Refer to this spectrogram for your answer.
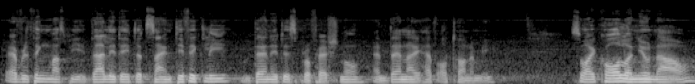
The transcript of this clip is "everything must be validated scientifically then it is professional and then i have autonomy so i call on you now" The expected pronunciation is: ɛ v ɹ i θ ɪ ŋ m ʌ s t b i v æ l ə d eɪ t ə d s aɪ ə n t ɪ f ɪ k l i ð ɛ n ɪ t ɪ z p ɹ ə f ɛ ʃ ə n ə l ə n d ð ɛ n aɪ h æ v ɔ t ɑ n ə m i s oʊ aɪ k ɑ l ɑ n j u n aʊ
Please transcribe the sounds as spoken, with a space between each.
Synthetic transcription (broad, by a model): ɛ v ɹ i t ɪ ŋ m ʌ s t b i v æ l ə d eɪ t ə d s aɪ ə n t ɪ f ɪ k l i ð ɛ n ɪ t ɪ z p ɹ ə f ɛ ʃ ə n ə l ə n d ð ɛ n aɪ h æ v ɔ t ɑ n ə m i s oʊ aɪ k ɑ l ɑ n j u n aʊ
